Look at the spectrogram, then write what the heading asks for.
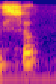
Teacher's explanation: It's voiceless. It's oral. We can see the tip of the tongue touching the alveolar ridge.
